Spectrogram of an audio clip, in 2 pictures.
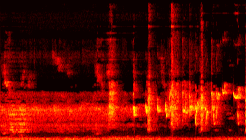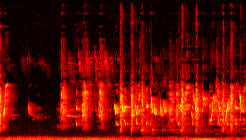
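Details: Vigorous singing from a sikatan jawa flycatcher, used to lure birds for trapping: a quiet buzzy start, then sharp chirps, squeaks and chattering bursts repeated throughout, over a steady low hum.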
